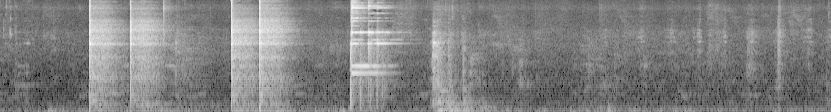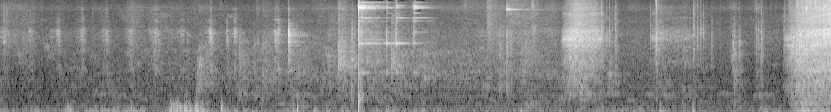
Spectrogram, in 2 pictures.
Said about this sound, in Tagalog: ihugutin na po natin itong kanyang axle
